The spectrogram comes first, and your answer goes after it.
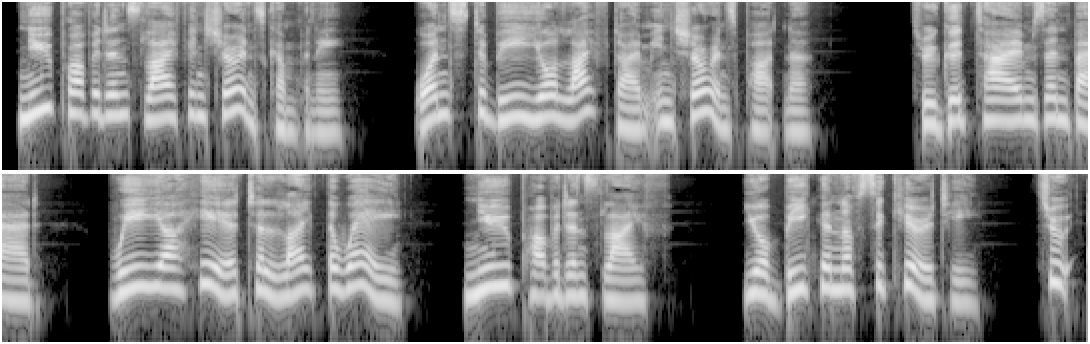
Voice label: Commercial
